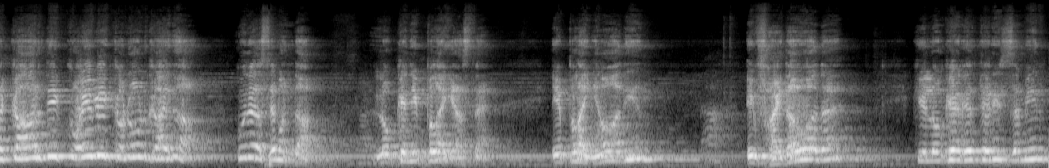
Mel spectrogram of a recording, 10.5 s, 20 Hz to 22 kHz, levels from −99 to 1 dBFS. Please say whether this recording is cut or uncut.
uncut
